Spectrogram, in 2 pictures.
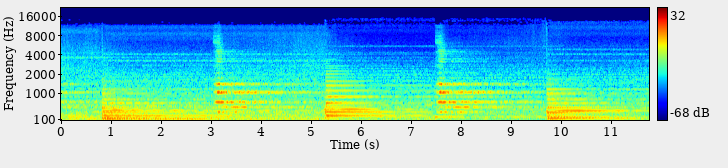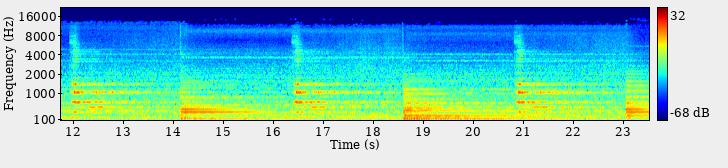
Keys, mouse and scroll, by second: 12.2 click, 16.6 click, 19.0 click.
